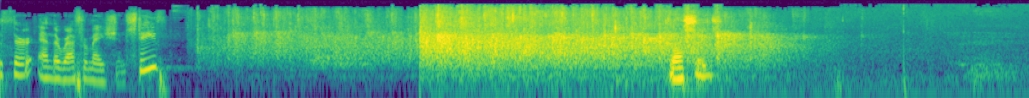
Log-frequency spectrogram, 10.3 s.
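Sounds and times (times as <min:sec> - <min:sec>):
speech: 0:00.0 - 0:01.8, 0:06.7 - 0:07.4
First Baptist church congregation applauding to welcome a speaker: 0:01.9 - 0:08.8.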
